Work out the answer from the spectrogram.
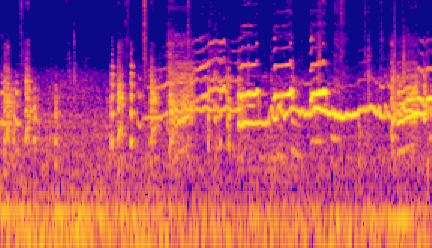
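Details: Serama chicken hens clamouring in the morning to be let out; jumbled short clucks build into a sustained, quavering whine that rises toward the end, several birds overlapping.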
